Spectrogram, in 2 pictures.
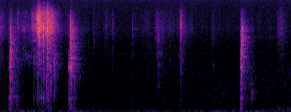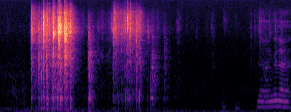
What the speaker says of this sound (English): Usually I will just shuffle until the cards fly out.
